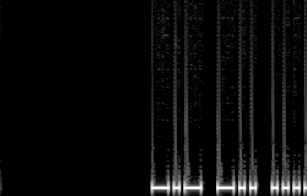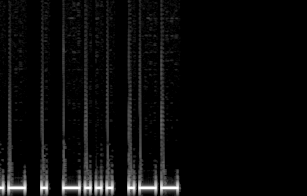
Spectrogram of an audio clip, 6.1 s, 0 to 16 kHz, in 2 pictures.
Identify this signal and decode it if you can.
Morse code, heard as a keyed tone, about 22 wpm, 700 Hz. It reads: KD4EBW
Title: Speed Racing - USA 2x3 Call Signs 22wpm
